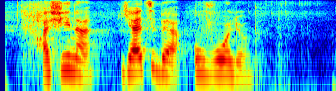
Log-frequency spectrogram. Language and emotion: Russian, angry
